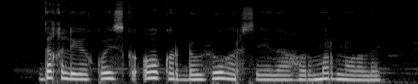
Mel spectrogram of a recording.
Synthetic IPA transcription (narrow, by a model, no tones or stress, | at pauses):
d̪ɑqlɪɣɐqɔjskʰɐʔɔːkʰɔrɖɔwħuːɦɔrsɛːðaːɦɔrmɐrnɔːlɐlɛːd̪̚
